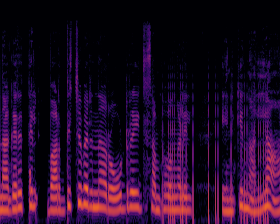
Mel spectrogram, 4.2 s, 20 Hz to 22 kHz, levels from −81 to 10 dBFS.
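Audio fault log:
0.44–0.60 s, corrupt frame decoded: A brief garbled burst and chirp cut through the speech. Damaged compressed data was played anyway, so energy landed at wrong frequencies. The length fits several bad frames in a row. The error peaks around -20 dBFS.
2.44–4.03 s, train of clicks: Similar sharp ticks ride over the speech, about twenty of them. They arrive unevenly, averaging 14 per second. The peaks reach roughly 10 dB above the speech. The likely cause is interference or a faulty connection or power supply injecting pulses.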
